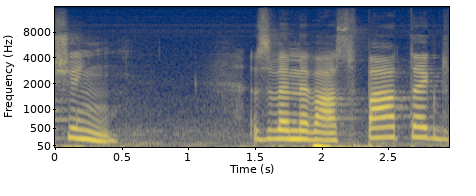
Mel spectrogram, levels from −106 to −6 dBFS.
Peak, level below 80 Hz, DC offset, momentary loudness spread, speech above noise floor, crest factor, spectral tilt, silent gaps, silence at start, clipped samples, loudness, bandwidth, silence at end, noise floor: -2 dBFS; -32 dBFS; under 0.1%; 11 LU; 29 dB; 18 dB; -5.5 dB/octave; none; 0 s; under 0.1%; -20 LUFS; 12.5 kHz; 0 s; -47 dBFS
